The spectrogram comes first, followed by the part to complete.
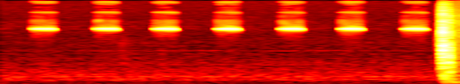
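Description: Cartoon cricket-chirp sound effect, about three evenly spaced high chirps a second over otherwise near silence: the stock 'crickets' gag for an awkward, empty silence.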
